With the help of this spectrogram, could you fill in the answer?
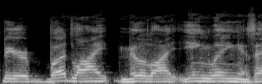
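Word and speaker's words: Yuengling: 50-cent wings, $5 draft beer, Bud Light, Miller Lite, Yingling, is that how you say it?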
